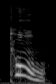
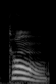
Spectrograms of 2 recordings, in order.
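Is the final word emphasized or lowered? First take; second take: emphasized; lowered. First: The final word is said with strong emphasis. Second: The final word is said low, without emphasis. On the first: The speaker calls it right. "통에서 뭔가 제가 강조를 해서 발음을 하게 돼요" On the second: The speaker calls it wrong. "이렇게 내리시면은 발음이 통과 똥의 약간 중간 발음이 나기도"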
